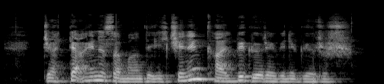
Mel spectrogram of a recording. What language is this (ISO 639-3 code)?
tur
